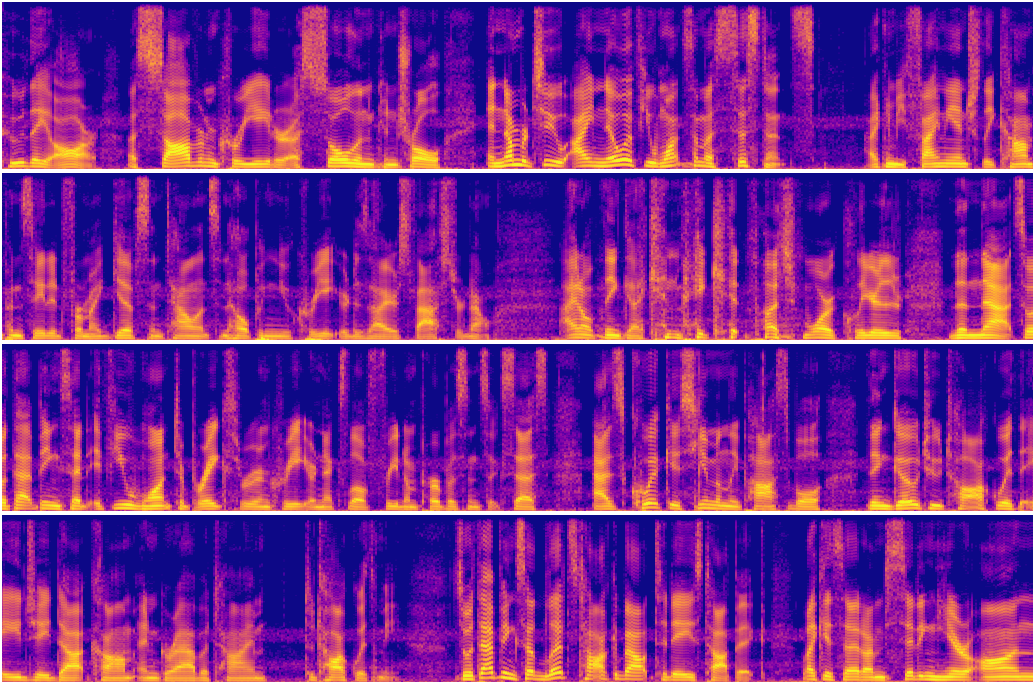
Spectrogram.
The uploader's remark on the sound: You may be able to hear the crickets chirping. I'm actually sitting out here on the deck of my new house and it's dark outside, and don't have the podcast set up in the office yet.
